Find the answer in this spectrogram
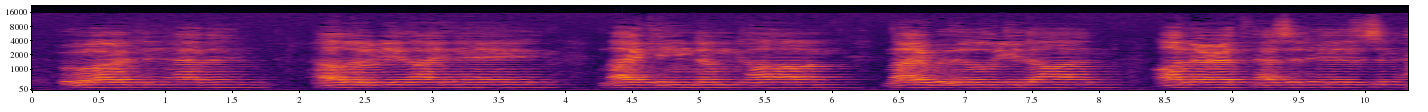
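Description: Liturgical plainchant sung in a low male register, held mostly on steady pitches in short phrases of about two seconds with brief breaths between them.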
